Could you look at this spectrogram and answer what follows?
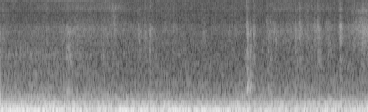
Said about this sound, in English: We climb back in the car, and Worth Robbins heads down a bumpy dirt road to an abandoned apple orchard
